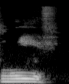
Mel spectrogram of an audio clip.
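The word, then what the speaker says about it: Niamh: a female name oh it's Neve so do you watch Catfish so if you watch cut the guy's name's knee that's pronounced the same way I hate Mazdas Mazda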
